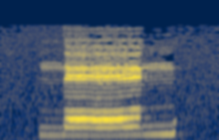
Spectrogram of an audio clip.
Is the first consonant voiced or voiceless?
voiced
